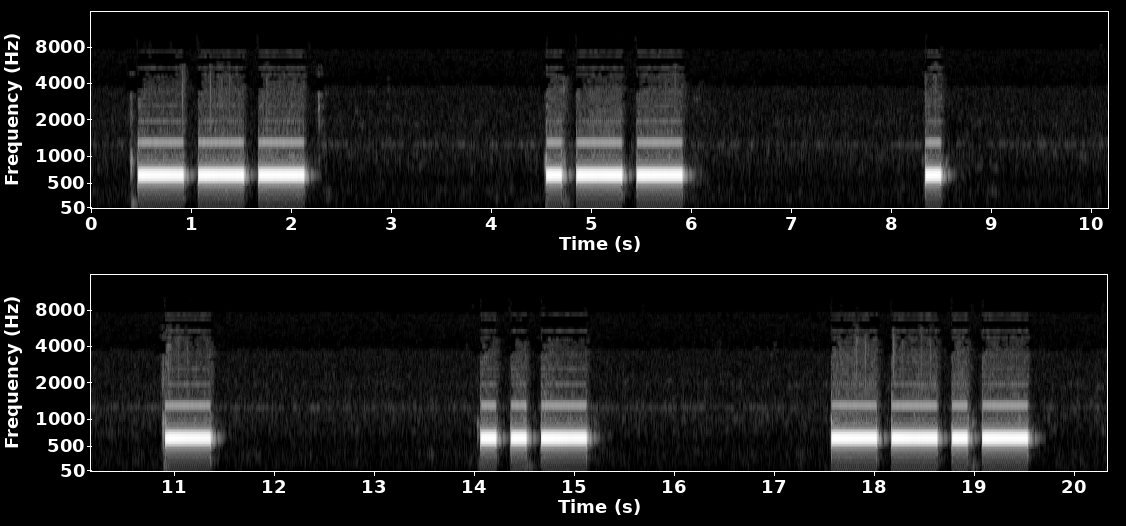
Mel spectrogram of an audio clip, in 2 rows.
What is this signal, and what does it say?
Morse code, heard as a keyed tone, about 8 wpm, 1300 Hz. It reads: O W E T U Q
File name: jh8cbh / 2022cw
